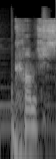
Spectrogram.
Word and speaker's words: conch: Conch salad. Conch salad, pronounced conch, is a staple of the Bahamian diet.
